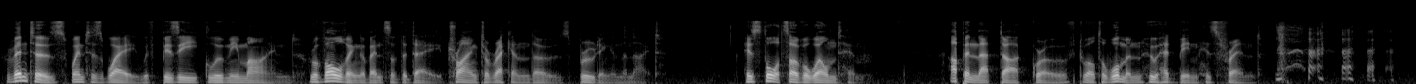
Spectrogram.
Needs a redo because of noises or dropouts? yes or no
yes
